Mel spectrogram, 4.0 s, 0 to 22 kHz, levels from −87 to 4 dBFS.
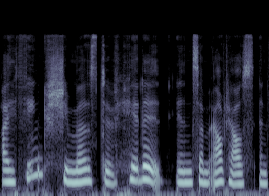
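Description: Right from the start, up to about 2.82 s, the speech runs at half speed but the pitch stays put, so this is most likely a time-stretched section. Software stretched that stretch of audio to fill more time and held the pitch by repeating short slices rather than slowing the playback. That's why it drags, with syllables drawn out. Then at 2.82 s the pace snaps back to normal.

Inside that slowed part, from 0.56 to 0.58 s, there's a corrupt frame decoded. A single compressed frame arrived with flipped bits and the decoder played it anyway. Misread gains or codes put energy at the wrong frequencies for the length of that one frame, peaking somewhere around -15 dBFS. What you hear is a short chirpy blip.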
